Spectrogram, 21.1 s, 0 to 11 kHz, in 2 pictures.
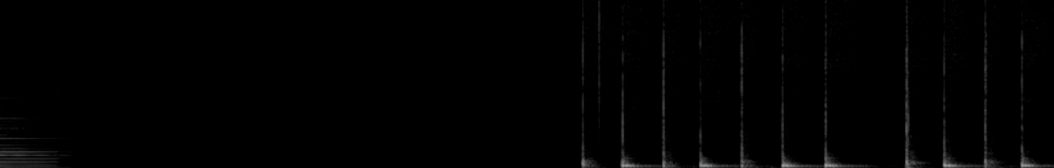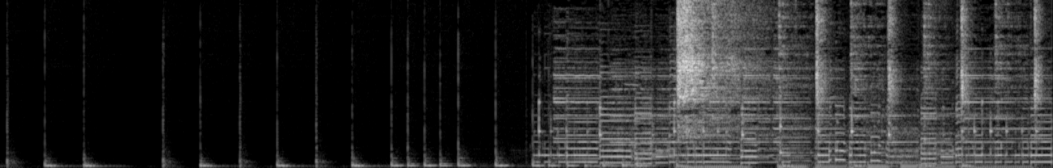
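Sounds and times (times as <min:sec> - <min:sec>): percussive beat with low tone: 0:05.9 - 0:21.0.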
